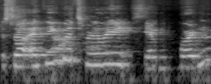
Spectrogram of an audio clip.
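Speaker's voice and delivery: speaking up. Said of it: "I'll try to speak up".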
